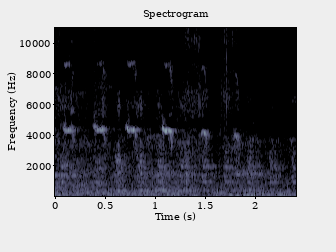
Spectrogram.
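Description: Faint duck calls: a short high note repeated several times a second, from the ducks being rescued from the storm drain.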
